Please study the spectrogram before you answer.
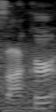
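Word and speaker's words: Wacker: of an alkene it's called the Focker oxidation german so that w's pronounced and it's a simple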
